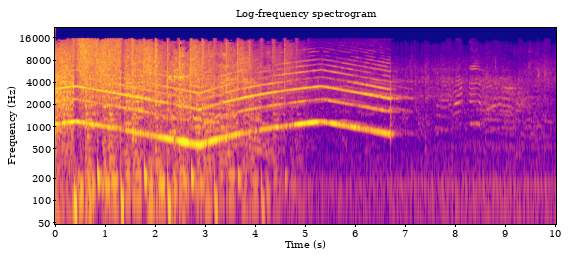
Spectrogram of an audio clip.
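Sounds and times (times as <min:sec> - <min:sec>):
music with a beat: 0:00.0 - 0:04.9
siren wailing: 0:00.0 - 0:07.2.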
